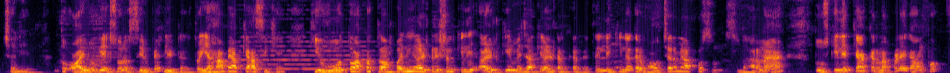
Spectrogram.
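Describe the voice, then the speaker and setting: This man teaches a computer course to a live class and keeps checking understanding through frequent questions. His voice sits high with a fairly bright tone, and he talks a little fast.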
